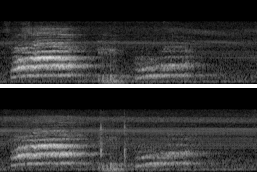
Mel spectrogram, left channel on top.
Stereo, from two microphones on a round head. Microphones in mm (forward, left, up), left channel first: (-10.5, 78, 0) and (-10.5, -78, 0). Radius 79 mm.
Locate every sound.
0.1 s a cat meowing: 80° left, 5.5 m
